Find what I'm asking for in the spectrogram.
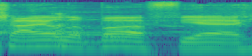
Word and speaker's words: Shia LaBeouf: Shia LaBeouf, how do you say his name? – Yeah, Shia LaBeouf,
